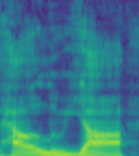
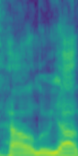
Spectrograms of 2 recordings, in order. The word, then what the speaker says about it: Hallelujah: And so the Yah of Hallelujah is different than the Yah in Yah-weh. In fact, in English churches, they pronounce the Yah of Hallelujah correctly. They don't say Hallelujah. They say Hallelujah.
